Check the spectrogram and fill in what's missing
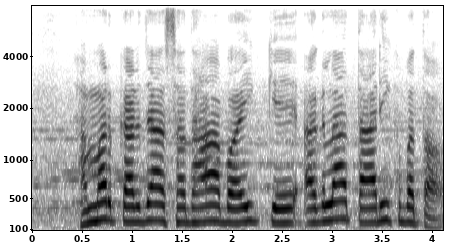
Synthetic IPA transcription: həməɾkəɾd͡ʒasəd̪ʱabəjkeəɡlat̪aɾikʰbət̪a̰

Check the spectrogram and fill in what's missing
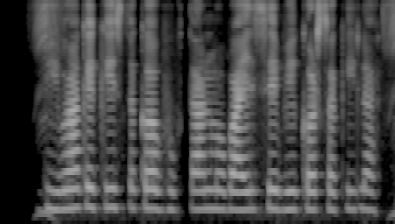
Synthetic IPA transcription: b̪imakekist̪əkəbʱukt̪anmobailsebʱikəɾsəkila

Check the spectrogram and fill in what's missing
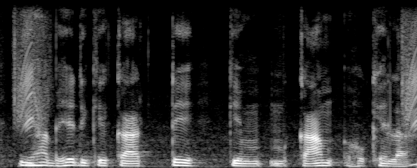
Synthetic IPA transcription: iɦãbʱeɖkekaʈe | kekamɦokʰela

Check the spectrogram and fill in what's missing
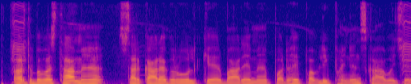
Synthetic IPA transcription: əɾt̪ʰəbjəbəst̪ʰame | səɾkaɾəkɾolkebaɾemepəɽəjpəblik̚pʰajnenskəɦabɛt͡ʃʰɛ

